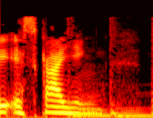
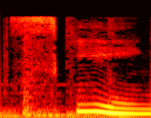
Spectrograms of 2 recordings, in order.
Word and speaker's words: skiing: And remember, because this is a word that more than once I've heard Spanish people try to say esquiing. No, it's skiing.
